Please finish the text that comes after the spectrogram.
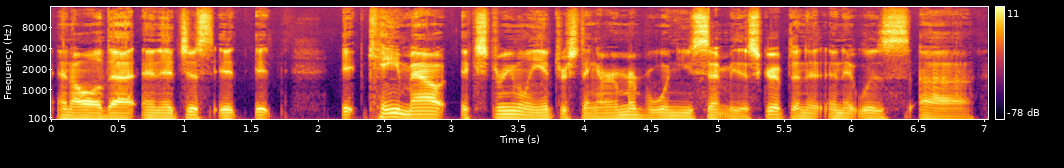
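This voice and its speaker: A man with a fairly low voice, recorded very dry. He chats casually and jokes around as a podcast co-host. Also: steady tone, a little fast, darkish tone, no room sound. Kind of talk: casual, jokey chat.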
